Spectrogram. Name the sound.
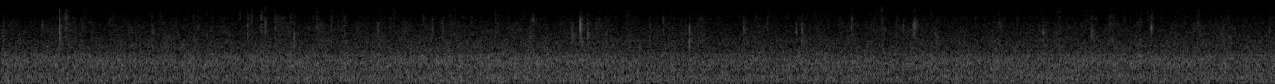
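rain falling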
